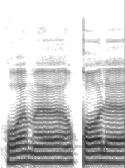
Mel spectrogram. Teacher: قاف کو موٹا پڑھیں گے، قاف حروف مستعلیہ میں سے ہے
